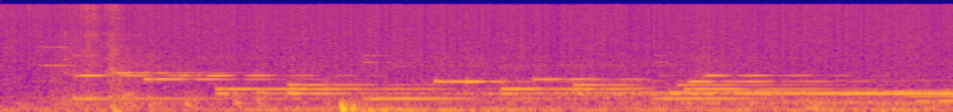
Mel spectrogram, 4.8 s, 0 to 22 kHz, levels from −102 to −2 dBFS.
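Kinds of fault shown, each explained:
Unreliable data bit: a marginal data line intermittently flips one bit, so a random share of samples jumps by the same fixed step of about -20 dBFS. Each flip is a spike, and together they form a steady crackle that continues through pauses across the whole clip.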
